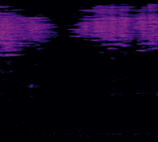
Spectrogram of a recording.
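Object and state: Nothing is struck.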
